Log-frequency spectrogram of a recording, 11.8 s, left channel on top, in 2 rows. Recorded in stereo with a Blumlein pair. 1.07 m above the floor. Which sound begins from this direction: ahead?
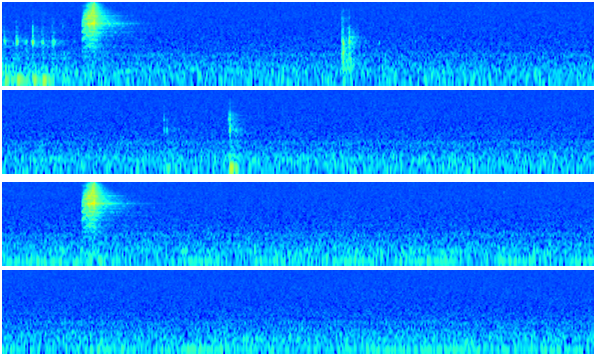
Cutlery clinking, at 0.8 s.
